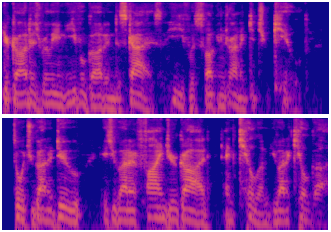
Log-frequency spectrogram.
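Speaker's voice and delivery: whispering. Leaning in real close to another character in the game: whispering. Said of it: "Are you whispering that?".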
